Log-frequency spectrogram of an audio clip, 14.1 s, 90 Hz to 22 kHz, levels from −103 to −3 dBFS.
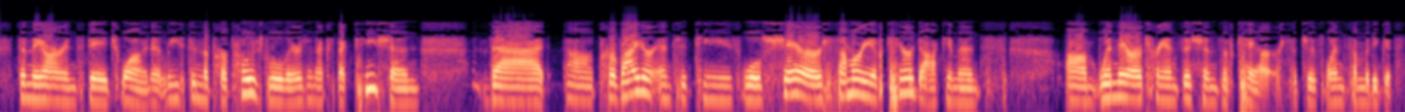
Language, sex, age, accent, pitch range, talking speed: English, female, 30-49, American, 155-195 Hz, 160 wpm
